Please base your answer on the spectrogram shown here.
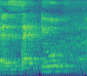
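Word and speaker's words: adjective: एडजेक्टिव या D silent है, हिंदी में बात करें तो विशेषण वाक्यांश बोलेंगे।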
